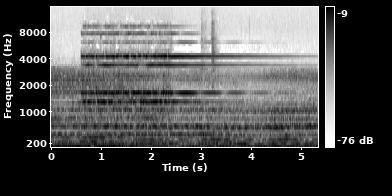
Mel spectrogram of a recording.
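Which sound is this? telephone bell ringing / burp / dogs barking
telephone bell ringing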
